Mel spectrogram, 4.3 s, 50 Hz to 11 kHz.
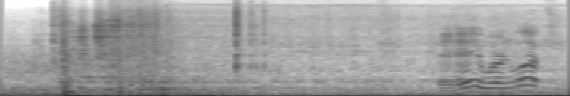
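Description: A 1957 car engine fitted with FiTech fuel injection cranks briefly and catches, settling into a loud, close, deep rumbling idle while a voice speaks near the end.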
